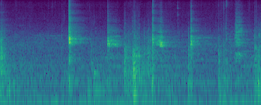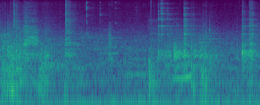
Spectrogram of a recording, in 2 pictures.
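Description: Chunks of winter melon dropped one after another into a steel stockpot of pork hock broth, giving a series of irregular sharp knocks and clinks against the pot.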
